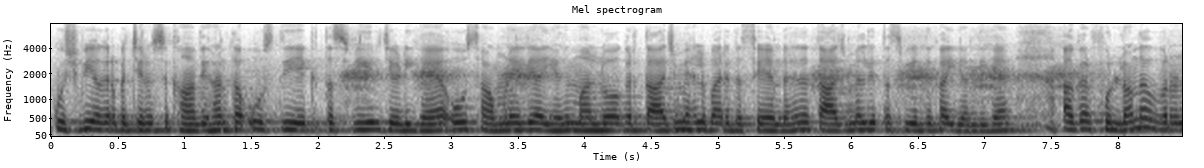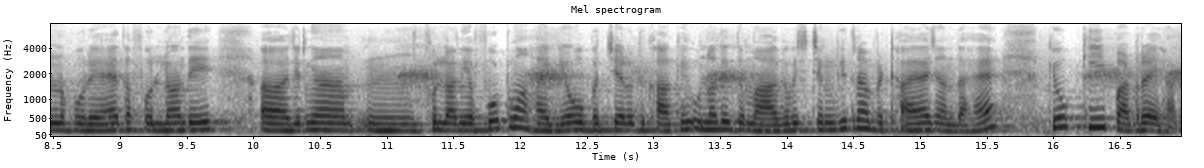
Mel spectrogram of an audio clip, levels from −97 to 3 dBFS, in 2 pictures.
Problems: constant background noise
